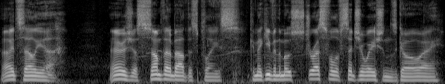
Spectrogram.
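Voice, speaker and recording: A man's voice: medium pitch, moderate pace, no echo, close to an everyday voice. A man playing a laid-back young guy in an ASMR roleplay audio drama, casual, teasing and sarcastic, with free swearing. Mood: relaxed.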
